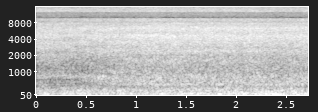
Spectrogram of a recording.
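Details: Newly replaced single-phase blower motor in a chilled-water FCU, wired with capacitor: steady, even rush of air with a low hum, no rattle, scrape or wobble; drawing about 4 A against 8.4 A rated; healthy.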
